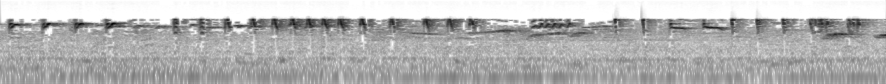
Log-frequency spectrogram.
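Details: Cucak kinoi in full song for songbird training: a sustained, rapid stream of high sharp chirps broken by brief whistled glides and slurs.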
